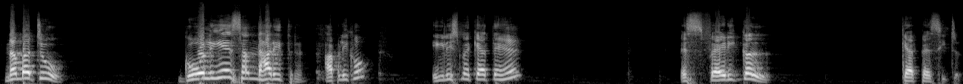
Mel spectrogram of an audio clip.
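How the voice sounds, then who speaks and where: A man's voice: very high voice, big pitch swings, takes it slowly, long pauses. A male physics teacher with a Bihari Hindi accent, lecturing a class and asking questions he then answers himself.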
